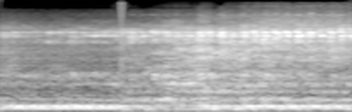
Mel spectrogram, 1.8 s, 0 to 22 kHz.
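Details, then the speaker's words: Twin-turbo 1000+ bhp Lamborghini Huracan on MoTeC management, running badly after breaking at an event: a steady buzzing hum over a rough, uneven idle, traced to a noisy high-pressure fuel pump. "So it's that fuel pump. It's the high pressure fuel pump."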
